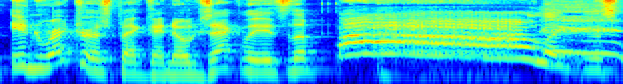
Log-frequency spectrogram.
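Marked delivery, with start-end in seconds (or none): 1.7-3.1 sudden high shrieking yell; Pee Wee Herman shriek. Acted. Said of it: "You just frightened the hell out of me".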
